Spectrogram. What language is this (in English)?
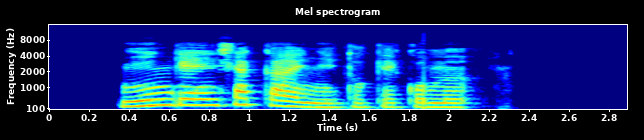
Japanese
